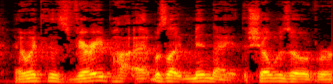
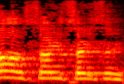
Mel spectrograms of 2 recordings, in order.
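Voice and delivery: flustered waiter; 12 semitones higher, 3 dB louder than usual. Retold or imitated. Waiter apologizing.

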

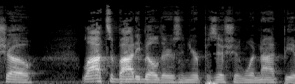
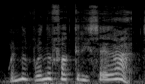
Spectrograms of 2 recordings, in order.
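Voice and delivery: high-pitched, incredulous question; baffled; 13 semitones higher, 8 dB quieter than usual. Retold or imitated. Host recalls his reply to quoted emails, baffled. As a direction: retell it as a baffled, high-voiced query.

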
